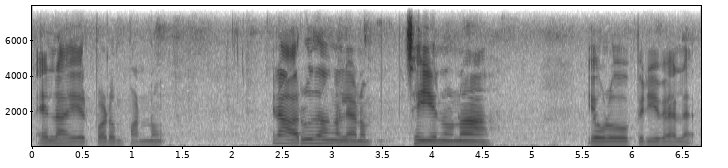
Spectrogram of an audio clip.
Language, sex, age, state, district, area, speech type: Tamil, female, 60+, Tamil Nadu, Mayiladuthurai, rural, spontaneous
